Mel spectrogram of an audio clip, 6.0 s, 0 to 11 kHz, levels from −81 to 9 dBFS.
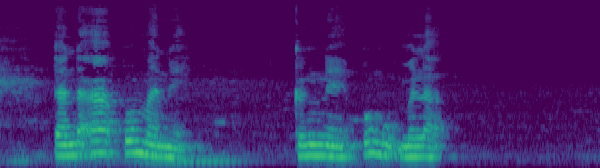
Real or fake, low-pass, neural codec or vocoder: real; 9.9 kHz; none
